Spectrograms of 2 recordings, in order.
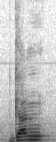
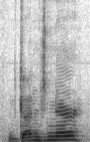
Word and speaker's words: Gungnir: Today I'm going to be reviewing the brand new Series 5 Spartan Gungnir, how do you say this? Gungnir, whatever. It starts with the G, it's Spartan Gungnir.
